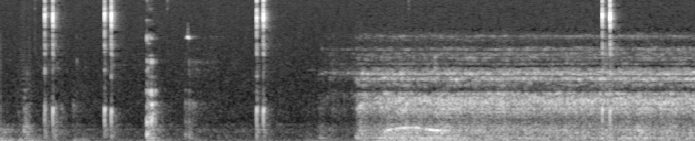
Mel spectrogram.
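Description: Computer mouse clicks, a handful of sharp separate clicks in the first few seconds and one more near the end, faint. A steady low hum of background noise sets in about halfway through.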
